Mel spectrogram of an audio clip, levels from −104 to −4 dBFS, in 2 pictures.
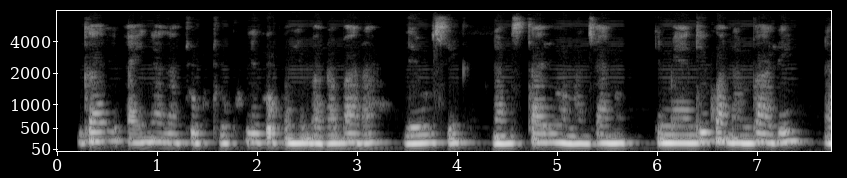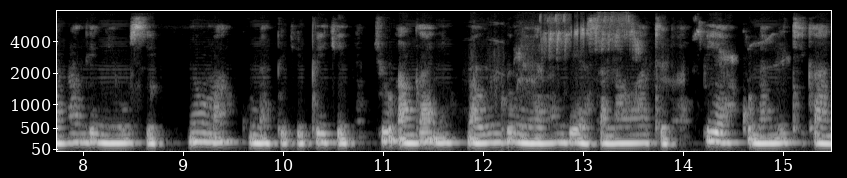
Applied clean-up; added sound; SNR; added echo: neural separator model SepFormer DNS4.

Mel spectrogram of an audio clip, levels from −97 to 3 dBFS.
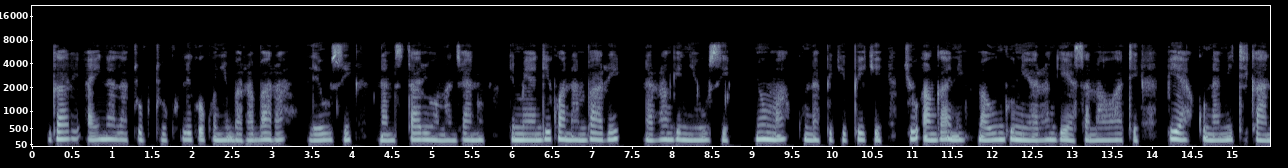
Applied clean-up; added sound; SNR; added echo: none; none; none; none.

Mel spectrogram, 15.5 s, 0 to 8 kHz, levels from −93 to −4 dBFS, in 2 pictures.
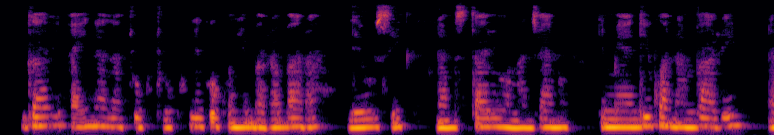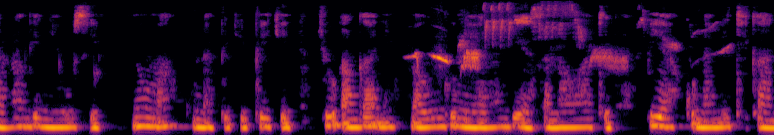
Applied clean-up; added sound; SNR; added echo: classical method WPE with log-MMSE.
